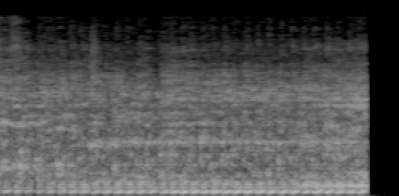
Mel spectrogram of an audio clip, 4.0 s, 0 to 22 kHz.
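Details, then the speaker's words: TMX 155 single-cylinder after a full engine overhaul, started cold: runs with an even, steady thump, no knocks or rattles; rebuilt engine sounds healthy. "Ayan, malamig pa ng makina niya. Ayan siya yan mga idol oh. Napakaganda yung andar niya mga idol."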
